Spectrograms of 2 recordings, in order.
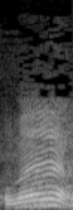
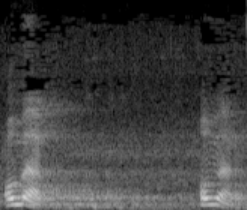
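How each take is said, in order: First: Umar with the first syllable lifted. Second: Umar with the end lifted high; Indonesian-style call. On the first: Teacher showing how Arabs call the name Umar. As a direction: say Umar with the lift on U. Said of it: "Misalkan nama saya Umar ya". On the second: Teacher imitating how Indonesians call out Umar. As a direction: call out Umar with the pitch jumping up on the last syllable. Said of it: "belum pernah dengar gitu ya". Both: Shown as a demonstration.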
